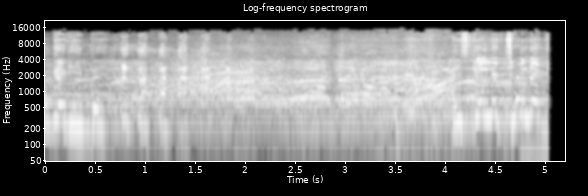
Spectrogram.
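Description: A man sings loudly through a microphone over a loudspeaker system.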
